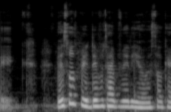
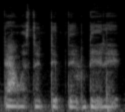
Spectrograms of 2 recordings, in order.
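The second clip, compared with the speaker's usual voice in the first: ordinary talk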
